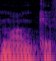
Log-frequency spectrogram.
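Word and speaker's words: Mynci: De ja, det uttalas monkey i alla fall.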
